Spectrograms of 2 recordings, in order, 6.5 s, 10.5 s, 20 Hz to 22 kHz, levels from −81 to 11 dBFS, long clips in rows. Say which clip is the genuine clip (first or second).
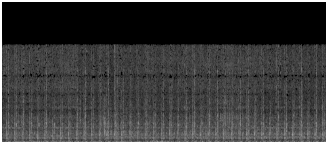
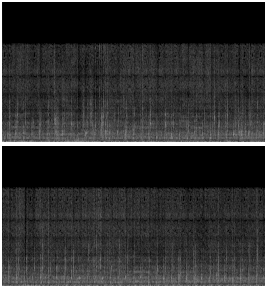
first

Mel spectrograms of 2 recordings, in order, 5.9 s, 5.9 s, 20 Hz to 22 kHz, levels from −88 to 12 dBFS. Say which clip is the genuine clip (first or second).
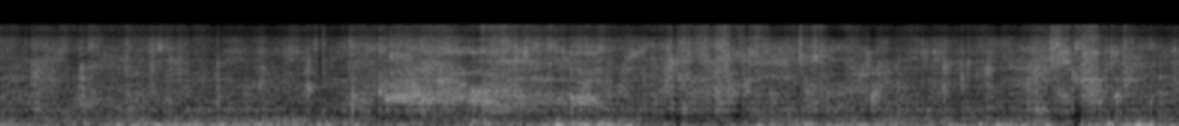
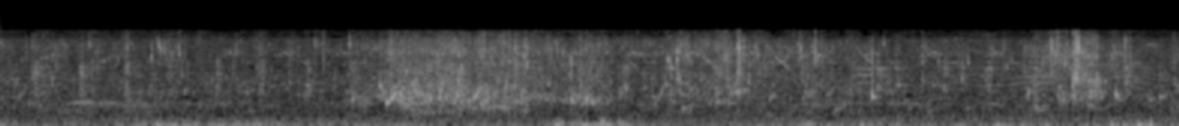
second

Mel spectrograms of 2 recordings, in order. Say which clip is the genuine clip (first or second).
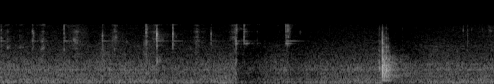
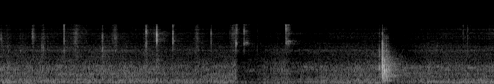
first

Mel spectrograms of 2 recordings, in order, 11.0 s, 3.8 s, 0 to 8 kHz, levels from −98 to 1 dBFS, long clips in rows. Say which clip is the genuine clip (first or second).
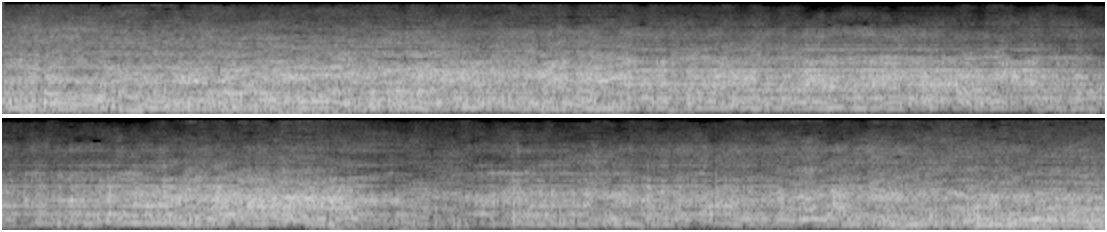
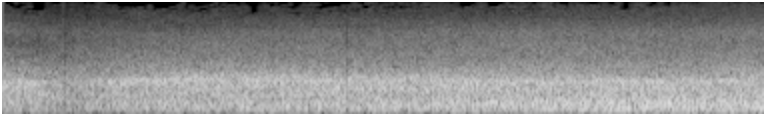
second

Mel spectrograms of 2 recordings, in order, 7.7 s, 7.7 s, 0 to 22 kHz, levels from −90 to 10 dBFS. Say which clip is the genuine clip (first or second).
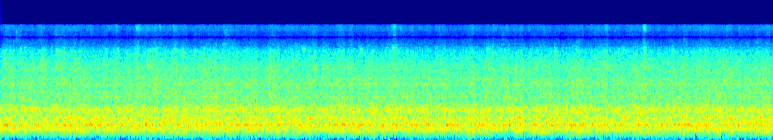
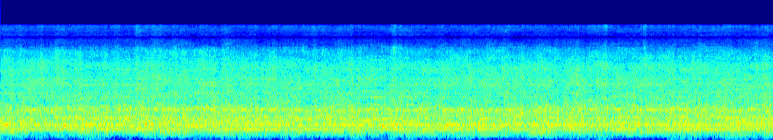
first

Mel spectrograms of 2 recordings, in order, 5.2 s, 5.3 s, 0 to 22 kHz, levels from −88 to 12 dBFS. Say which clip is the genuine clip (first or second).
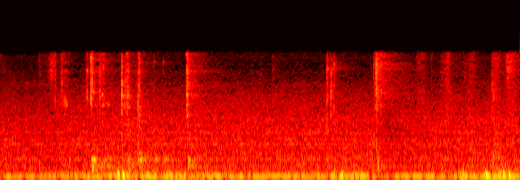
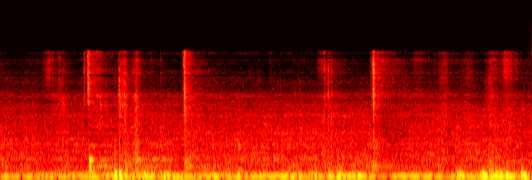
first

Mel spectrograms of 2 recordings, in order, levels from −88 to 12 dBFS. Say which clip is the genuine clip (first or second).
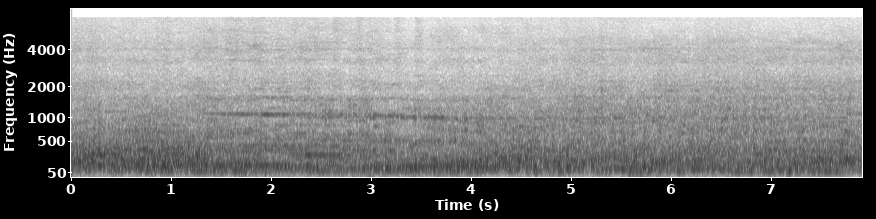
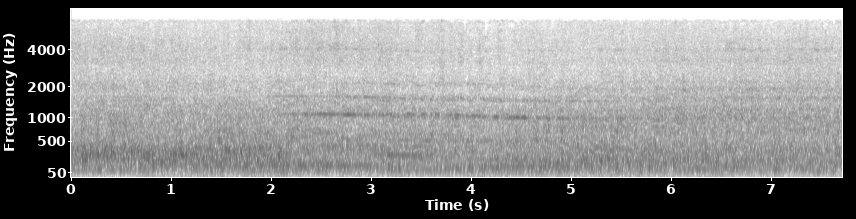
second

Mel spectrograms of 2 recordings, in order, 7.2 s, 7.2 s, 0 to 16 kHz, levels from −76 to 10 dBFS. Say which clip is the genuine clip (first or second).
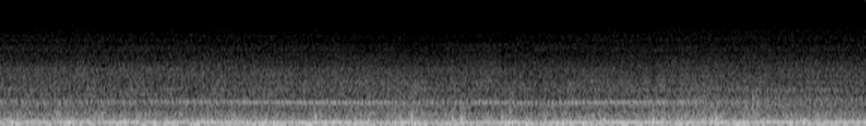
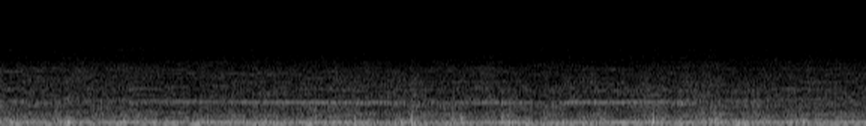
first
